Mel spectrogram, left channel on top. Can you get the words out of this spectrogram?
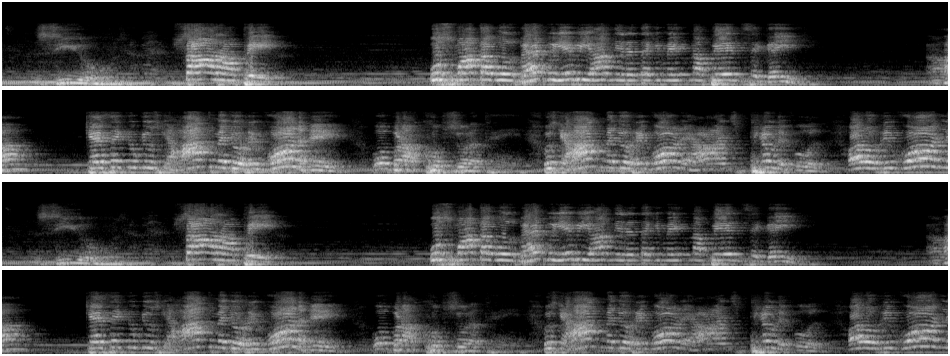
0 हो जाता है। सारा पेन। उस माता को, उस बहन को ये भी याद नहीं रहता कि मैं इतना पेन से गई। कैसे? क्योंकि उसके हाथ में जो रिवॉर्ड है वो बड़ा खूबसूरत है। उसके हाथ में जो रिवॉर्ड है, इट्स ब्यूटीफुल। और वो रिवॉर्ड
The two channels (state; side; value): quieter; right; 5.2 dB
